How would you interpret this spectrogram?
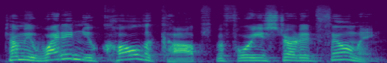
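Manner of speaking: high, loud confrontational demand; accusing question. Acted. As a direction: go on the attack as interviewer. Host confronts guest with accusation.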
